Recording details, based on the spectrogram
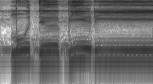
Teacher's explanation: Huruf dal yang mati asli di tengah kalimat qalqalah sugro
